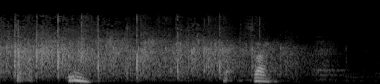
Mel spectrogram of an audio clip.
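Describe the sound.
An audience breaks into a round of applause, dense overlapping clapping that holds steady before tapering off, with a few voices calling out over it.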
